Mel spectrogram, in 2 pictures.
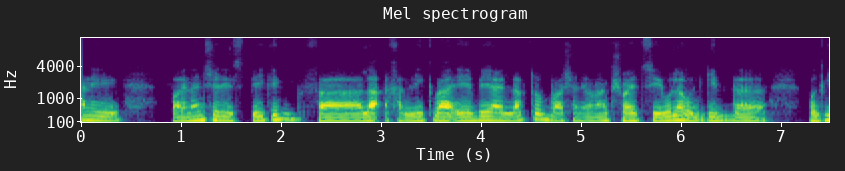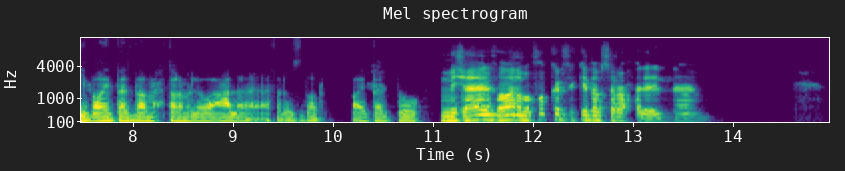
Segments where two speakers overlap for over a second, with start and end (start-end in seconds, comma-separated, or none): none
